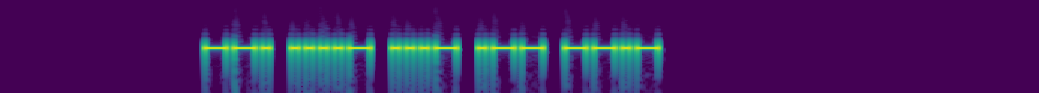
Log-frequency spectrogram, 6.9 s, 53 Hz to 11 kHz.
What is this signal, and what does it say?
Morse code, heard as a keyed tone, about 25 wpm, 700 Hz. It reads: G4VWQ
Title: DXCC-100 Call Signs - 5 Characters - Repeated 2x - 25wpm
